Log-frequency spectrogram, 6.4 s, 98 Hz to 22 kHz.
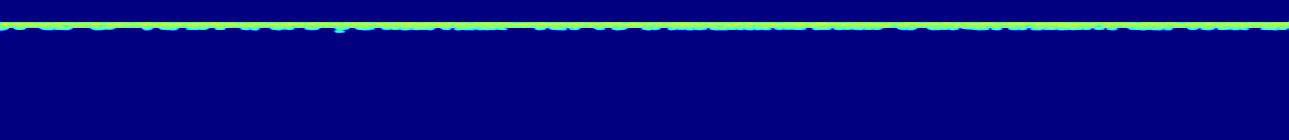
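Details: Maeburi, a Ruspolia katydid, recorded in 2020 by the National Institute of Biological Resources: a continuous thin high-pitched hiss-like buzz, even and sustained from start to finish, alone in a quiet background.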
